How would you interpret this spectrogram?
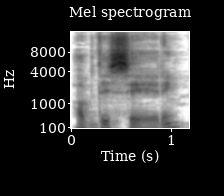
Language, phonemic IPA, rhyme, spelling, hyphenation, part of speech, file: Norwegian Bokmål, /abdɪˈseːrɪŋ/, -ɪŋ, abdisering, ab‧di‧ser‧ing, noun, NB - Pronunciation of Norwegian Bokmål «abdisering».ogg
- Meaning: the act of abdicating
